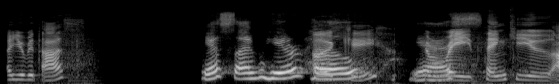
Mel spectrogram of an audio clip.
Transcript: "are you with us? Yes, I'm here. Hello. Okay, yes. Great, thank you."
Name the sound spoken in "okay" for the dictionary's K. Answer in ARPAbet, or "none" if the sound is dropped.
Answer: none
